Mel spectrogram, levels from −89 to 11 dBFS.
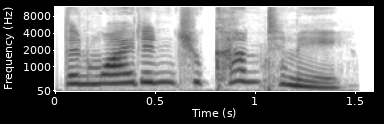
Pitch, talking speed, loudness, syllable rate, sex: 325 Hz, 265 wpm, -16 LUFS, 5.0 syllables/s, female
